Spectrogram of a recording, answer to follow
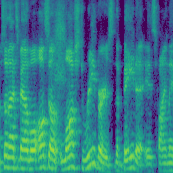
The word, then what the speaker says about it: Reavers: Also, Lost Reavers, the beta is finally It's available pronounced for here. Rivers.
